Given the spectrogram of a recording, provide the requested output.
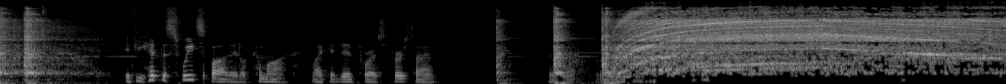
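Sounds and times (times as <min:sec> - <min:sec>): miter saw motor whine: 0:06.1 - 0:10.0.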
